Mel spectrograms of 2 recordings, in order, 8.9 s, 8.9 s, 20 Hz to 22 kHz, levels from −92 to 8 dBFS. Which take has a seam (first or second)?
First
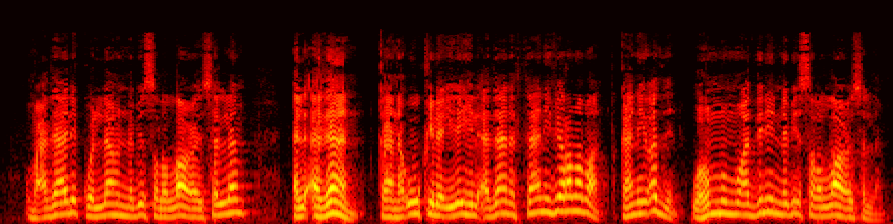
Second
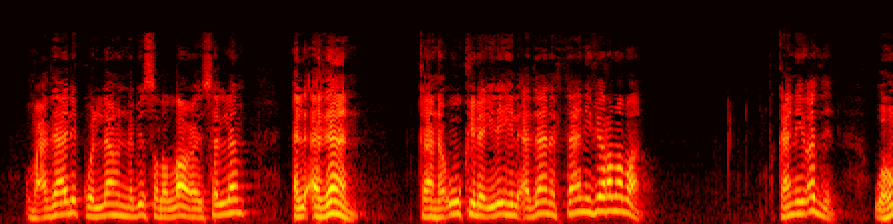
first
